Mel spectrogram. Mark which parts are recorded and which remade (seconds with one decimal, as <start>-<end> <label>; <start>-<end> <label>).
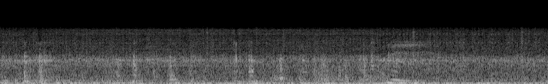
0.0-0.5 recorded; 0.5-3.8 remade; 3.8-5.5 recorded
